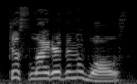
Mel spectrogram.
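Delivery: plain reading voice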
